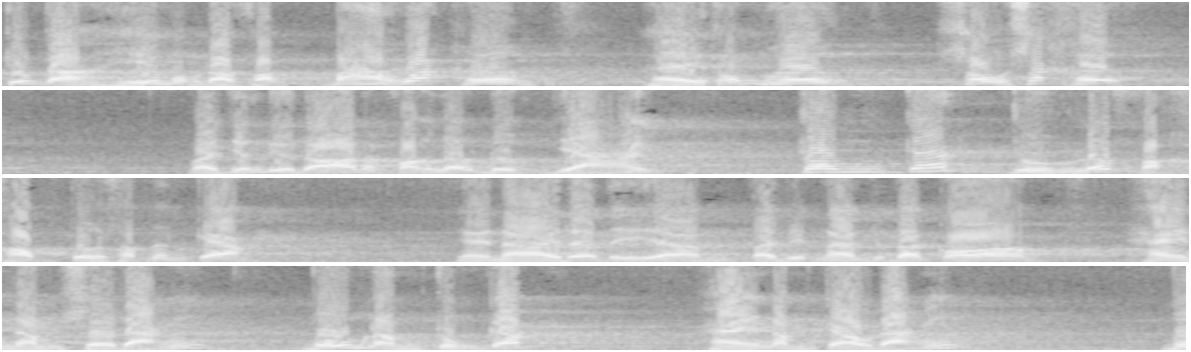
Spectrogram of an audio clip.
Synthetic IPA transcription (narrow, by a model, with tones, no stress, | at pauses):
t͡ɕʊ˨˦ŋ͡mt̪aː˧ɦḭ˧˩əwmo˨˩t̚ɗa̰ː˧˨wfə˨˩t̚ɓaː˧ɣwaː˦˥t̚həː˧nhḛ˧˨t̪ʰə˨˦wŋ͡mhəː˧nsə˧wsa˦˥k̚həː˧n | vaː˨˩zə̰˧˥ŋɗi˨˩wɗɔ˨˦˨fə̰˨˩nləː˨˦˥ɗɨ˨˩ək̚za̰ː˧˨j | t͡ɕɔ˧wŋ͡mkaː˦˥k̚t͡ɕɨ˨˩əŋləː˦˥p̚fə˨˩t̚ha˨˩wk͡p̚t̪ɨ˨˩t̪ʰə˦˥p̚ɗe˨˦nkaː˧m | ŋaː˨˩jnaː˧jɗɔ˨˦t̪ʰi˨˩ʔəː˨˩t̪a̰ː˧˨jvi˨˩ət̚naː˧mt͡ɕʊ˨˦ŋ͡mt̪aː˧kɔ˨˦ | haː˧jna˧msəː˧ɗa̰˧˩ŋ | ɓo˨˦nːa˧mt͡ɕʊ˧ŋ͡mkə˦˥p̚ | haː˧jna˧mkaː˧wɗa̰˧˩ŋ | ɓo˨˦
